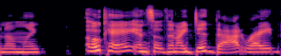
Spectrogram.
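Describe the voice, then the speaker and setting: A woman's normal speaking voice with an American accent, fairly high in pitch with ordinary variation, at a fairly quick pace, in a very clean recording with a silent background. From Texas, small town near Houston. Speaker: real estate team leader and recruiter. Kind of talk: casual chat. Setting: office.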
